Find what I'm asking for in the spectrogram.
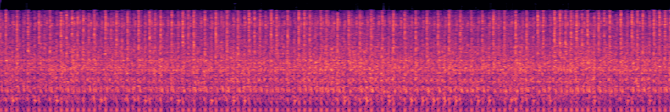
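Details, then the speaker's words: Troy-Bilt tiller small engine, bought locked up, after carburetor float work: rough uneven chugging about four beats a second that falters and stumbles, dying after unchoking; owner suspects not enough fuel, float and bowl may need replacing. "so it runs ah the carburetor it was unchoke and started dying so obviously he's not getting enough fuel"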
